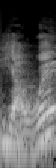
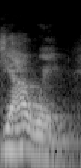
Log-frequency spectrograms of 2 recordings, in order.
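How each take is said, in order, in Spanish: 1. El acento está en la última sílaba. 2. Las dos sílabas se dicen igual, sin acento. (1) "ni Yahweh" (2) "lo haga sin ningún acento en ninguna de las dos sílabas"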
